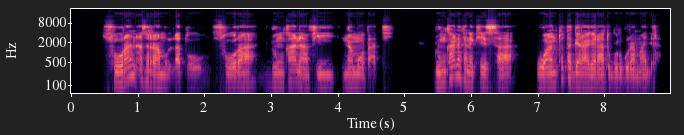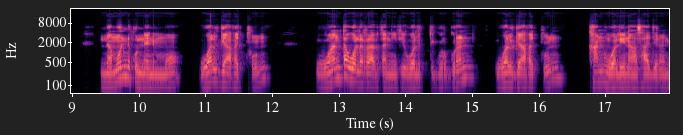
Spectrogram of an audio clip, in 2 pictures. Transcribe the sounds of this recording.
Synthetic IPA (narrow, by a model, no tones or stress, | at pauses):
suːɾaːnɐ̰sɪrːaːmʊlʔɐt̪ʊsuːɾaːd̪ʊŋkaːnaːfɪnɐmo̞ːt̪a̰ːt̪ːɪ̥ | d̪ʊŋkaːnɐkɐnɐke̞ːsːaː | waːnt̪ɔt̪ɐɡɐɾaːɡɐɾaːt̪ʊɡʊɾɡʊɾɐma̰ːd͡ʒɪ̰ɾɐ̥ | nɐmo̞ːnːɪkʊnːenɪmːo̞ː | wɐlɡaːfɐt͡ʃːuːn | waːnt̪ɐwɐlɐraːbɪt̪ɐniːfɪwɐlɪt̪ːɪɡʊɾɡʊɾɐn | wɐlɡaːfɐt͡ʃːuːŋ | kɐnwɐliːnaːs̬aːd͡ʒɪɾɐn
